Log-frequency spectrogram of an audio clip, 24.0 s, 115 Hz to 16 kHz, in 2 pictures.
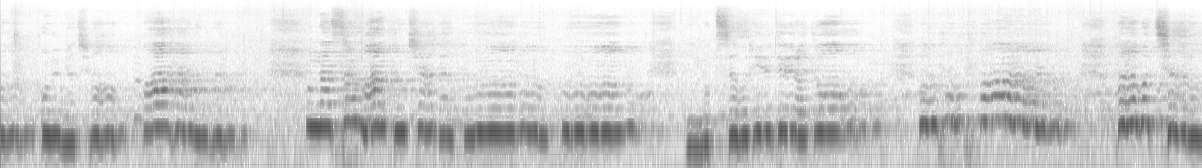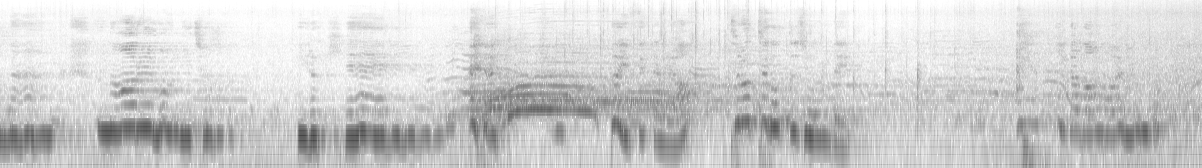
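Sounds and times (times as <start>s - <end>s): woman singing into a microphone: 0.0s - 17.0s.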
